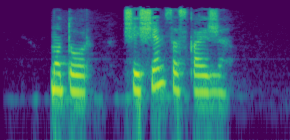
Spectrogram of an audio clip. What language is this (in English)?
Mari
